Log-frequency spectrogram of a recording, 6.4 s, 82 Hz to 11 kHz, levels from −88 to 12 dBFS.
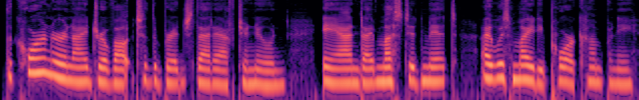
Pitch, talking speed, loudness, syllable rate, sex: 205 Hz, 190 wpm, -18 LUFS, 5.4 syllables/s, female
